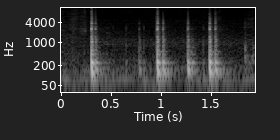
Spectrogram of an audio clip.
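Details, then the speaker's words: Jaguar XF (X250): sharp hollow plastic knocks, five taps in two seconds, as seat belt buckle caught between seat and pillar rattles against cheap plastic pillar trim while driving alone. "that is rattling the whole time um I don't know why it's so they're really cheaped out on this piece it's um could have been done a lot better"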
